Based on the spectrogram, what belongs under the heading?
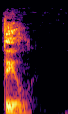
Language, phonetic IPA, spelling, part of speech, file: Russian, [tɨɫ], тыл, noun, Ru-тыл.ogg
- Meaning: 1. back, rear 2. rear (the part of an army or fleet which comes last) 3. home front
